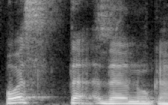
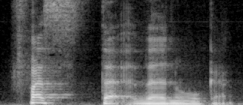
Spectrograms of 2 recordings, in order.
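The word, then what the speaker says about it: فاستأذنوك: Ya, di fa-nya kurang sempurna. Jadi seperti wa tadi. Seperti wasta'zanuka begitu. Harusnya kan fa ya. fasta'dzanuka. Nah, itu juga kurang sempurna untuk huruf fa-nya ya, Faiz ya. Perhatikan fa fasta'dzanuka.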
